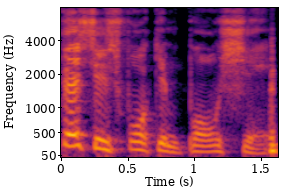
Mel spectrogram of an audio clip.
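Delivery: put-on heavy Jersey accent with wide, swooping pitch. Describing New Jersey people forced to pump their own gas: Tony Soprano Jersey accent. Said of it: "turn on the tur Tony Soprano".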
